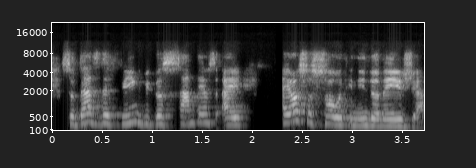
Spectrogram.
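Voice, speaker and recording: A woman with a Polish accent talks fairly quickly in a high pitch. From Poland. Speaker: guest lecturer. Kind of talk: lecture. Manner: fast.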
